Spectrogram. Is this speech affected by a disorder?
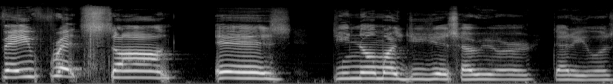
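Yes: Williams syndrome; genetic cause, diagnosed by geneticist after specialist referral, ear tubes placed at Children's Hospital; eight years old, former speech therapist Martha Davis, Bell Center, early physical and occupational therapy.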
